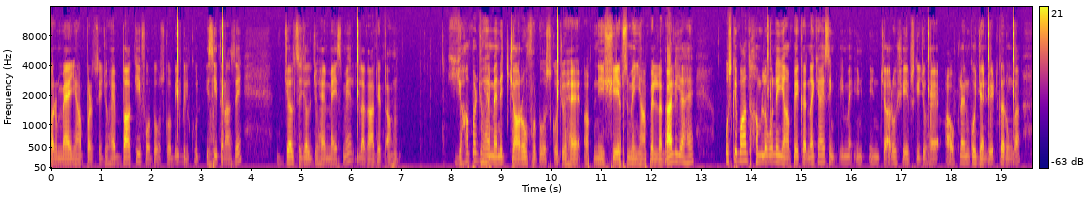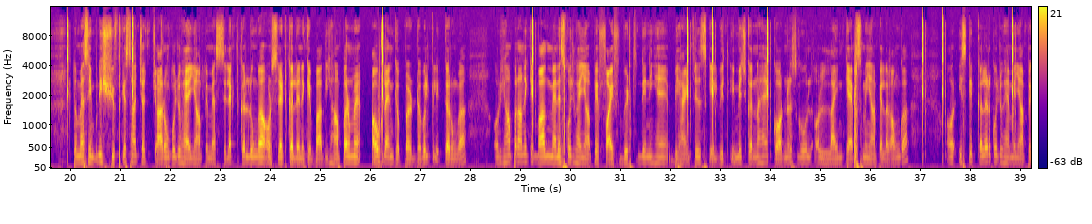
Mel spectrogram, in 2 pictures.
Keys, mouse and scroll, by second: 1.4 F3, 2.6-5.2 drag, 5.2 F2, 7.9 shift+Page_Up, 8.2 click, 10.4 click, 13.2 F2, 14.5-15.0 click, 19.9 click, 20.7-21.7 shift+click, 22.4 Delete, 23.5 z, 29.2 click, 32.3 click, 34.1 click.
